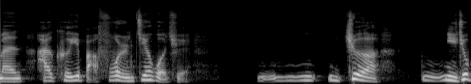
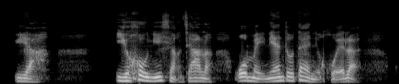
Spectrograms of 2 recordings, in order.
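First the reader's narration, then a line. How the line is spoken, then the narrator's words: Hurried. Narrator (Chinese): 黄万和……急忙道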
